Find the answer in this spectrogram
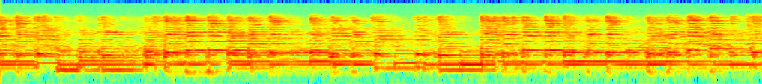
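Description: Solo acoustic blues guitar, fingerpicked: a run of plucked melody notes over bass notes.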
